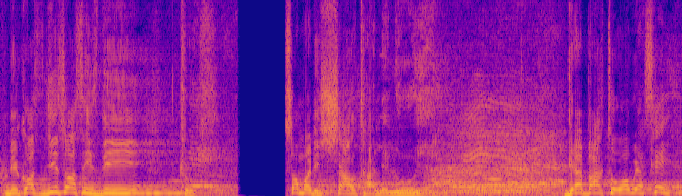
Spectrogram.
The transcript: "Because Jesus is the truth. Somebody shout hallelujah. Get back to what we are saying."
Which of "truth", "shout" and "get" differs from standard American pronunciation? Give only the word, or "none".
none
